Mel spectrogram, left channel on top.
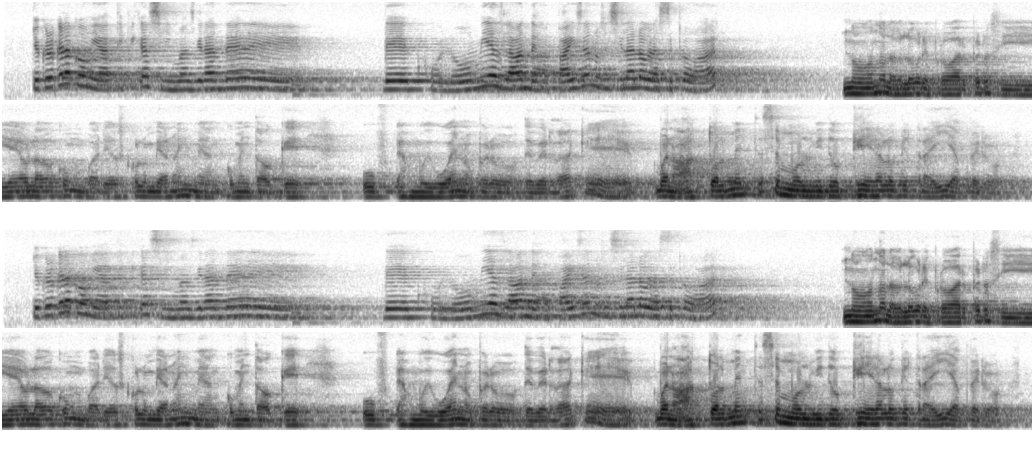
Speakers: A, on the left (about 40°); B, on the right (about 25°).
A: yo creo que la comida típica sí más grande de, de Colombia es la bandeja paisa. No sé si la lograste probar.
B: No, no lo logré probar, pero sí he hablado con varios colombianos y me han comentado que, uff, es muy bueno, pero de verdad que, bueno, actualmente se me olvidó qué era lo que traía, pero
